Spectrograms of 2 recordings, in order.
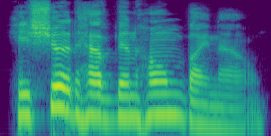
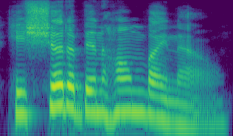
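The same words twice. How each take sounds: First: Should have is said in full, with a v. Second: Should have is blended into shoulda, without v. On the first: "in citation form" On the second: "in reduced form, we combine the word should and have together"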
